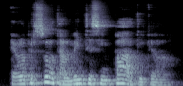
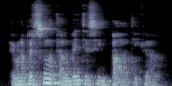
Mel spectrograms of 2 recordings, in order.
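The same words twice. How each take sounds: First: It is said as a lively exclamation. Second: It is said as a plain statement.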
